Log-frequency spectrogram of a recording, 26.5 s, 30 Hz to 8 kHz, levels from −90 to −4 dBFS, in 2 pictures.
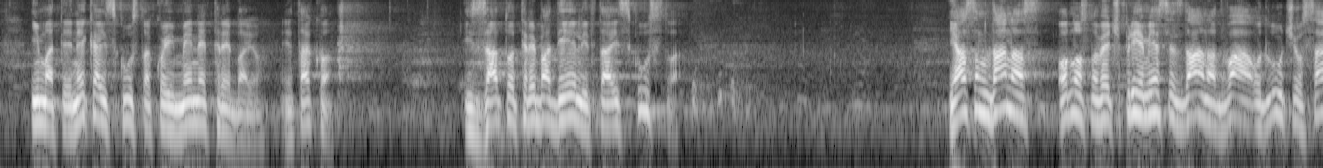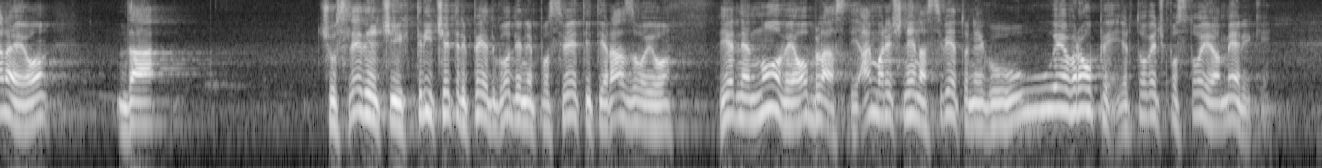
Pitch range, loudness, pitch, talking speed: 135-185 Hz, -17 LUFS, 155 Hz, 115 wpm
